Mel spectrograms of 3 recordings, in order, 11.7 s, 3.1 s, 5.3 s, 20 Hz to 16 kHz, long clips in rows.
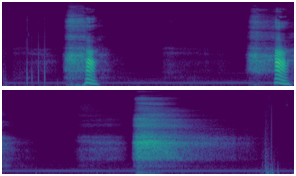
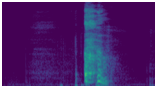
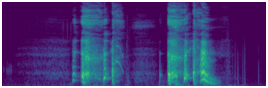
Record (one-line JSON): {"exhalation_length": "11.7 s", "exhalation_amplitude": 8446, "exhalation_signal_mean_std_ratio": 0.28, "cough_length": "3.1 s", "cough_amplitude": 10553, "cough_signal_mean_std_ratio": 0.27, "three_cough_length": "5.3 s", "three_cough_amplitude": 23047, "three_cough_signal_mean_std_ratio": 0.34, "survey_phase": "beta (2021-08-13 to 2022-03-07)", "age": "45-64", "gender": "Female", "wearing_mask": "No", "symptom_diarrhoea": true, "symptom_change_to_sense_of_smell_or_taste": true, "symptom_loss_of_taste": true, "symptom_onset": "3 days", "smoker_status": "Current smoker (1 to 10 cigarettes per day)", "respiratory_condition_asthma": false, "respiratory_condition_other": false, "recruitment_source": "Test and Trace", "submission_delay": "2 days", "covid_test_result": "Positive", "covid_test_method": "ePCR"}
